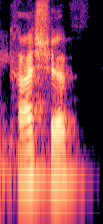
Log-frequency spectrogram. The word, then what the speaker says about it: Kashif: So the funny thing is it's actually Kashif. But I didn't know that until I was like 18 because I got called Kashif growing up by everybody.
